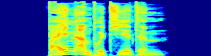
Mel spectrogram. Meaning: strong dative masculine/neuter singular of beinamputiert
- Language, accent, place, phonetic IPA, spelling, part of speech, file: German, Germany, Berlin, [ˈbaɪ̯nʔampuˌtiːɐ̯təm], beinamputiertem, adjective, De-beinamputiertem.ogg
